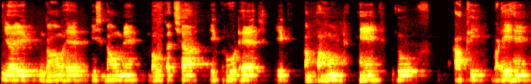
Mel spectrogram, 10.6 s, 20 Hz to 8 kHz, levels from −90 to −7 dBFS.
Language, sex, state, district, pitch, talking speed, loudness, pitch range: Hindi, male, Bihar, Lakhisarai, 120 Hz, 115 wpm, -18 LUFS, 120-125 Hz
